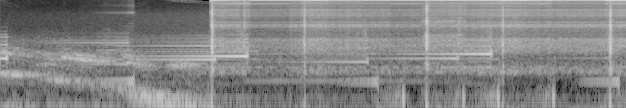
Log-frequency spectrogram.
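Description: Eerie horror-score synth notes with a falling sweep, then, about two seconds in, a sudden hiss of television static begins and carries on with scattered clicks while held notes sound over it.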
